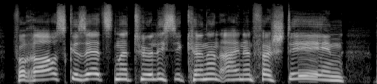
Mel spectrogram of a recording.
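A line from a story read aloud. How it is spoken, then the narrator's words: Loud. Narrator (German): sagte Malfoy laut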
